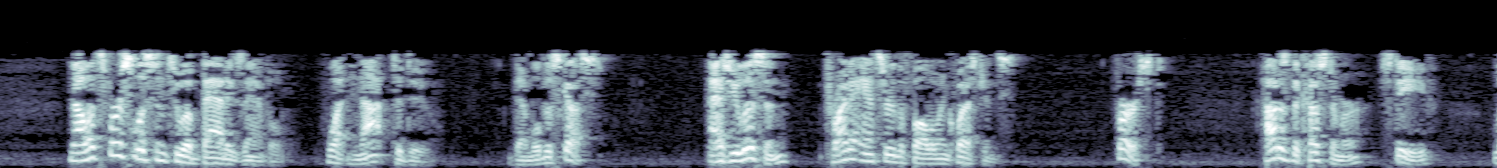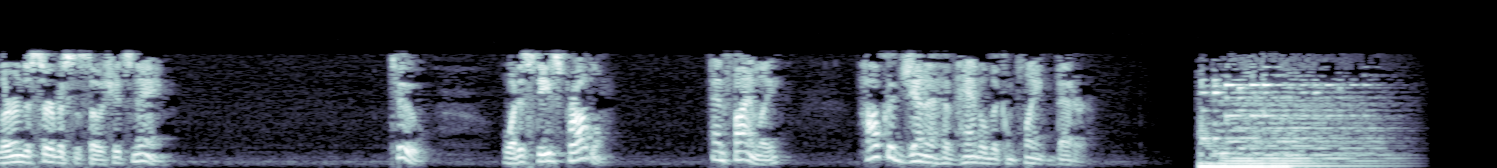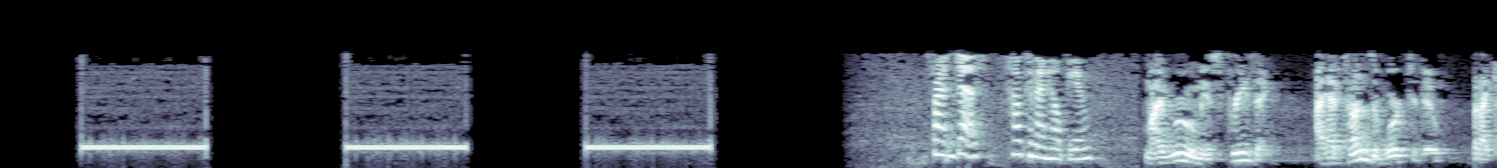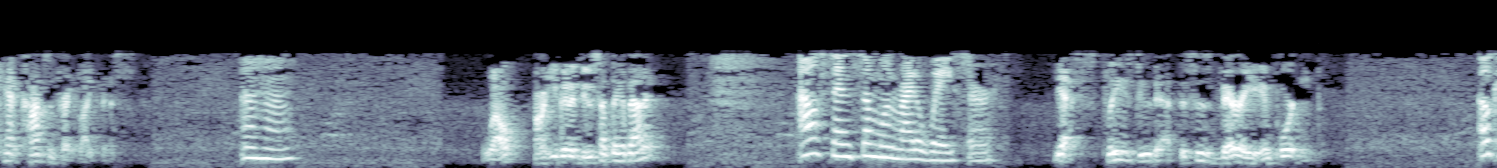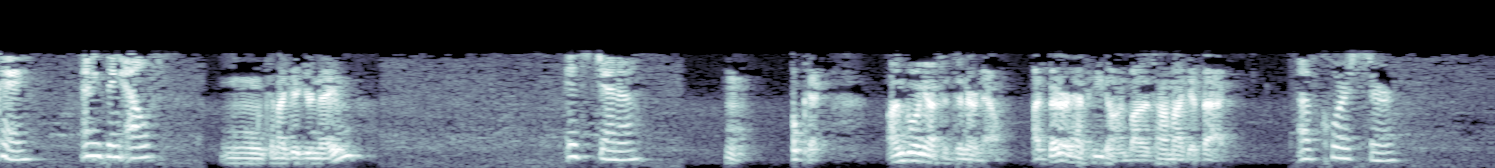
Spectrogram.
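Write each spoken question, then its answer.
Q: First, how does the customer, Steve, learn the service associate's name?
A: He asks her for her name.

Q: what is Steve's problem?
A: His room is freezing, so he can't concentrate on his work.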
